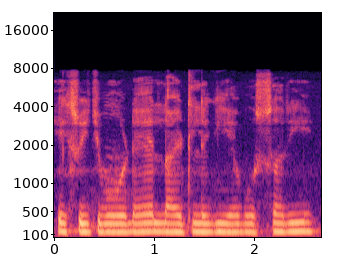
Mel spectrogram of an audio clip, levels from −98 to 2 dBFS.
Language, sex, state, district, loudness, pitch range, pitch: Hindi, male, Uttar Pradesh, Shamli, -14 LUFS, 145-150 Hz, 150 Hz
